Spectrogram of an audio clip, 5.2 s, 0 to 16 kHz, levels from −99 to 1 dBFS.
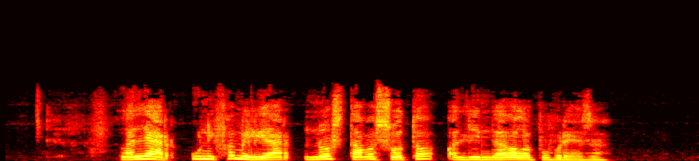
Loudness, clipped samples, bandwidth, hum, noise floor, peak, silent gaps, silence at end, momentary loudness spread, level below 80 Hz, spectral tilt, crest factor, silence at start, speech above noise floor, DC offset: -20 LUFS; under 0.1%; 7.8 kHz; none; -79 dBFS; -4 dBFS; none; 0.7 s; 10 LU; -64 dBFS; -5 dB/octave; 18 dB; 0.75 s; 60 dB; under 0.1%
